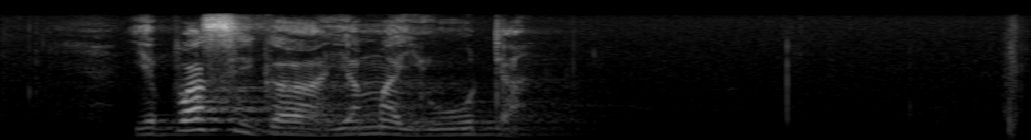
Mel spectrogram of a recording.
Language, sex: Xhosa, male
